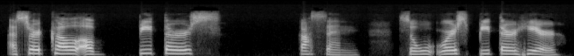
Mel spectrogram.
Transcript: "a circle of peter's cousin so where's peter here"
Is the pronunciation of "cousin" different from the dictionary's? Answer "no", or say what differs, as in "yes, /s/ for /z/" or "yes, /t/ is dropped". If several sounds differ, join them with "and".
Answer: yes, /s/ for /z/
